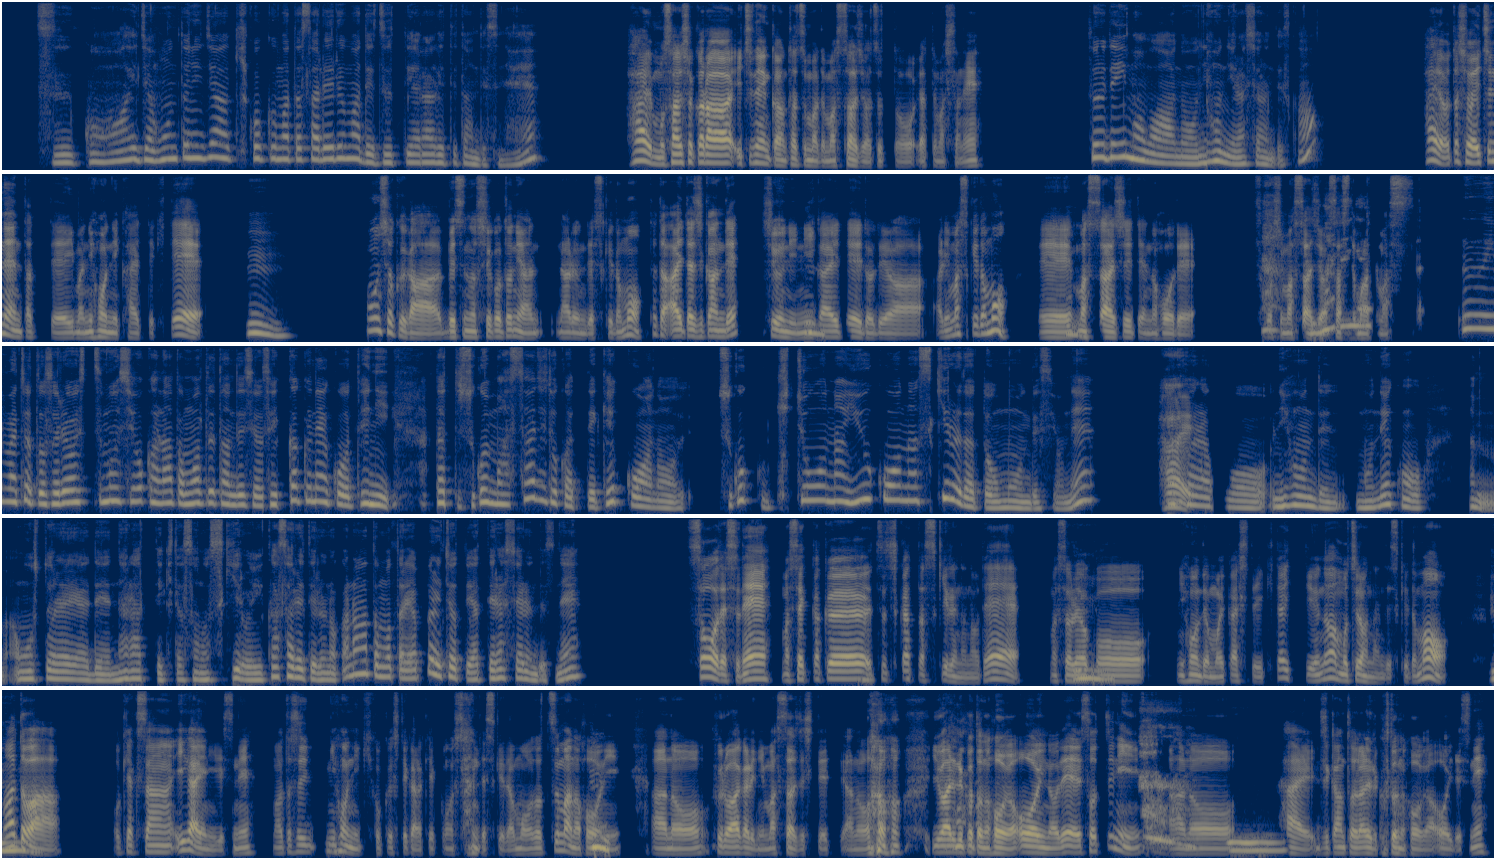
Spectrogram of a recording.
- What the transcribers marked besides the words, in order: other noise; other background noise; tapping; laughing while speaking: "結婚したんです"; laughing while speaking: "あの"; laugh
- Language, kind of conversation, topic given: Japanese, podcast, 失敗からどう立ち直りましたか？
